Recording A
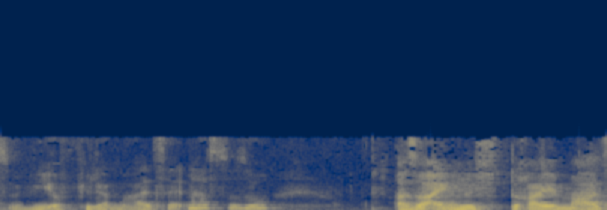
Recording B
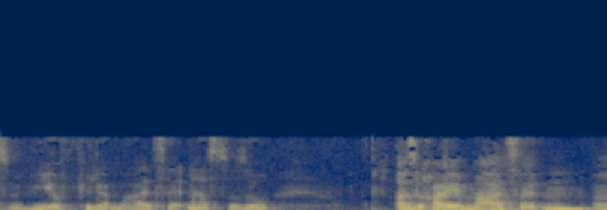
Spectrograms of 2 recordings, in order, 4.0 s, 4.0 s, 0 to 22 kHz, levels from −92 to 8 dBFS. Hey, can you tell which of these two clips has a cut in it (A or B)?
B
